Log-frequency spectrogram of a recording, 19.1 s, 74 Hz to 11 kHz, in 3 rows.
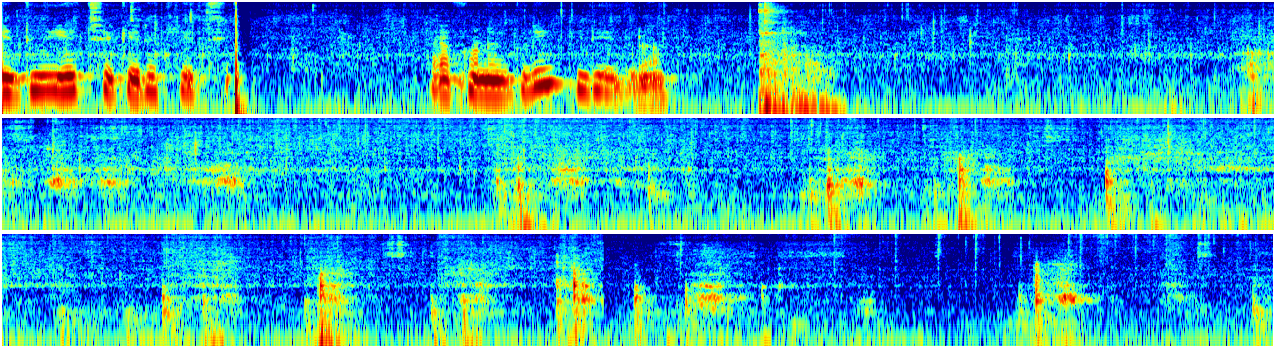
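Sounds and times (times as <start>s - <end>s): rice sizzling in a pan: 0.0s - 19.0s
utensil scraping and knocking pan: 8.8s - 9.7s, 10.3s - 17.2s, 17.8s - 19.0s.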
